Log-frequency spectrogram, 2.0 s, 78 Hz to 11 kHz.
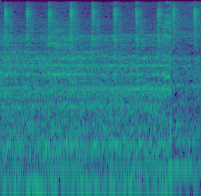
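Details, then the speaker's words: HCalory HBS1S 8 kW diesel heater running at H10 in gear mode, room below 10°C, warming up: steady even fan rush with faint pump ticking, no scraping or rattling; blower running normally. "It's making a noise to start with. as you might expect, but it's not. It's the fan really running."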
